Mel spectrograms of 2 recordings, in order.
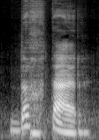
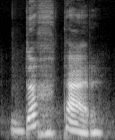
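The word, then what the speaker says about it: دختر: All right, look down below of how I'm spelling that out so you can pronounce it with me. Bacha means boy. Girl, dochter, dochter, dochter, dochter, girl.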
